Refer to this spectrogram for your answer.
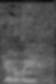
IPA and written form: ˈgəʊɪŋ (going)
